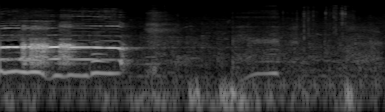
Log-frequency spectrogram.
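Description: A rooster lets out one loud, close crow, followed by quieter clucking and scattered rustling from chickens nearby.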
